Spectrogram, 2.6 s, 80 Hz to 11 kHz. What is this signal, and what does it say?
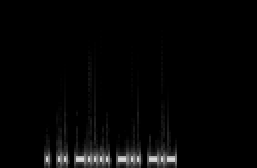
Morse code, heard as a keyed tone, about 40 wpm, 700 Hz. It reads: EI6DK
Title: DXCC-100 Call Signs - 5 Characters - 40wpm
